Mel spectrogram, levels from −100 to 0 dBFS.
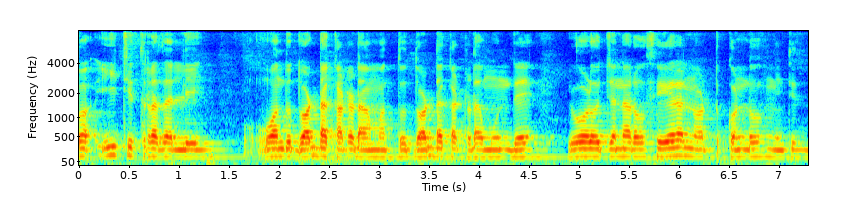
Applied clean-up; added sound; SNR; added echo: none; none; none; none.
